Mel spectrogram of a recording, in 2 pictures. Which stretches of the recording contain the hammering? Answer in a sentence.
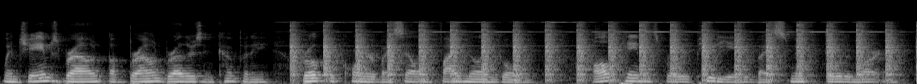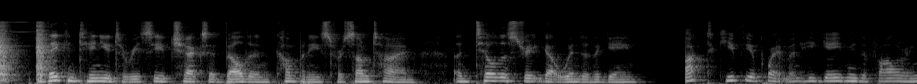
The hammering can be heard from 2.9 to 9.7 s.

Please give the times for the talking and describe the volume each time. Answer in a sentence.
The talking can be heard from 0.0 to 18.3 s, getting quieter.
